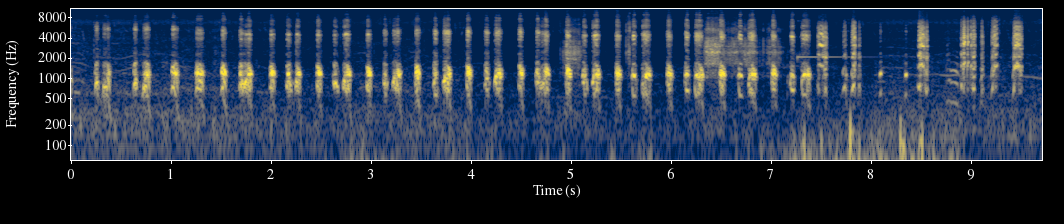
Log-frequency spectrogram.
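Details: Rapid run of sharp chak notes from a Chukar partridge (dasi chakor), roughly two per second, quickening and crowding together toward the end.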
